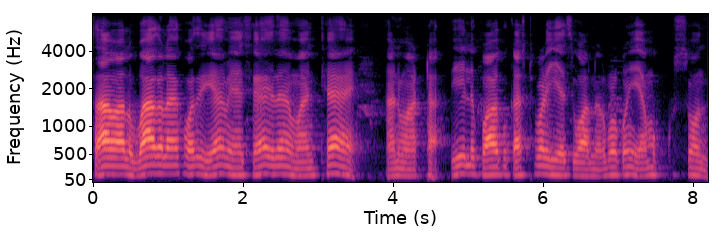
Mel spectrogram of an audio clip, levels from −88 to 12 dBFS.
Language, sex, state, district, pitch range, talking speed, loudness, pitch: Telugu, male, Andhra Pradesh, Annamaya, 125-150 Hz, 100 wpm, -21 LUFS, 135 Hz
